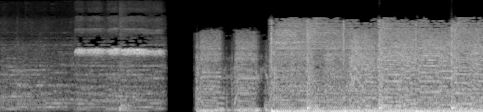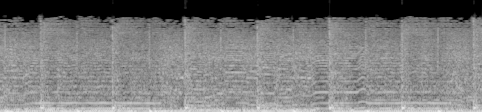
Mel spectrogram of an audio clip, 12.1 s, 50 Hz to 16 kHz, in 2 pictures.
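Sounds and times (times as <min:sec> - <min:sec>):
sports whistle blast: 0:00.9 - 0:02.1.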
